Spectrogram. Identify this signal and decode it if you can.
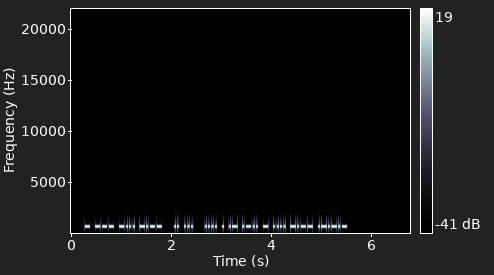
Morse code, heard as a keyed tone, about 34 wpm, 700 Hz. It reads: TOBY IS HEALTHY.
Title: Easy Phrases 35wpm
